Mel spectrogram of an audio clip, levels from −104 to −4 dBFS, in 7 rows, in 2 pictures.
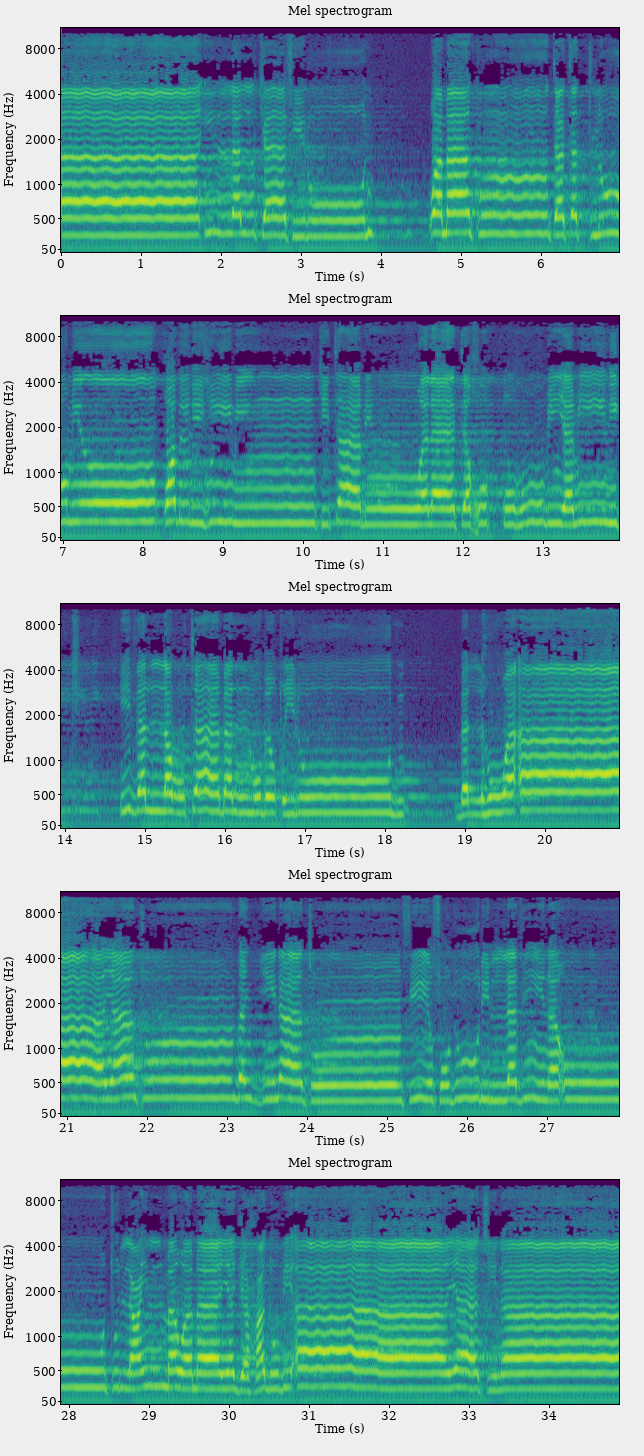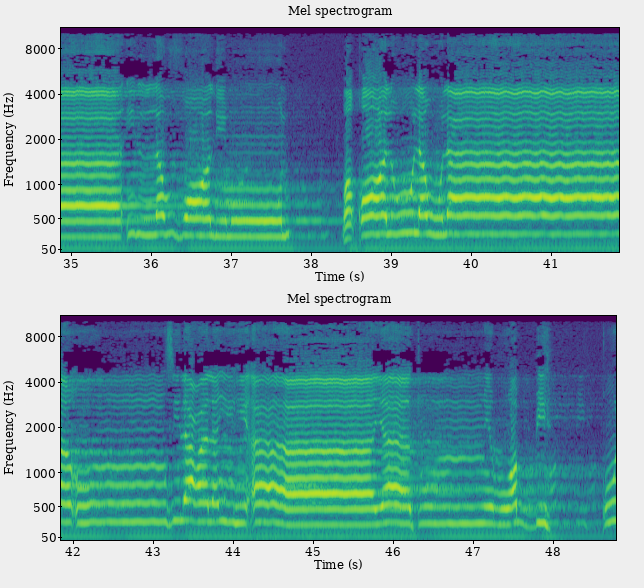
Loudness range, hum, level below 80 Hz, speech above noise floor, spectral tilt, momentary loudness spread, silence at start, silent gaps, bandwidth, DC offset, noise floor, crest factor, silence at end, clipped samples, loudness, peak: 7 LU; 60 Hz at -45 dBFS; -46 dBFS; 25 dB; -4.5 dB/octave; 10 LU; 0 s; none; 10.5 kHz; under 0.1%; -45 dBFS; 14 dB; 0 s; under 0.1%; -20 LUFS; -6 dBFS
